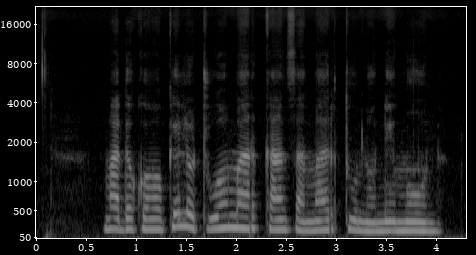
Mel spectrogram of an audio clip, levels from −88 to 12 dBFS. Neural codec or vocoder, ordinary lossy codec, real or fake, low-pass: codec, 44.1 kHz, 7.8 kbps, Pupu-Codec; none; fake; none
